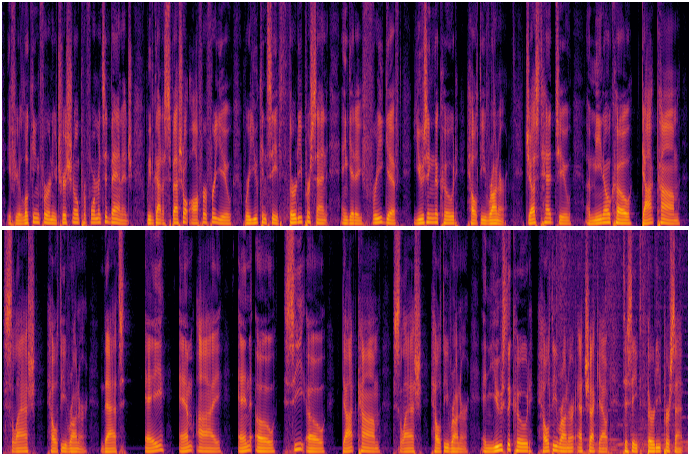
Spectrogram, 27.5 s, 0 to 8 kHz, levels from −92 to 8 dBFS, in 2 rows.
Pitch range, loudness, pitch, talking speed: 110-130 Hz, -18 LUFS, 115 Hz, 110 wpm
